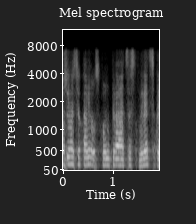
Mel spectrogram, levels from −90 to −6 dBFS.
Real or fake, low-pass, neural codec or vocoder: fake; 7.2 kHz; codec, 16 kHz, 0.5 kbps, FreqCodec, smaller model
